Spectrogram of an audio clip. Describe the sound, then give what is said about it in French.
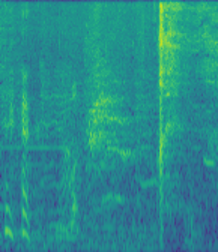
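A domestic cat named Adriane meows a few times, short wavering cries in quick succession, with people talking quietly in the background. “Vous avez le chat qui vous attend aussi, qui a mis son smoking.”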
